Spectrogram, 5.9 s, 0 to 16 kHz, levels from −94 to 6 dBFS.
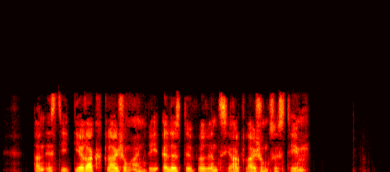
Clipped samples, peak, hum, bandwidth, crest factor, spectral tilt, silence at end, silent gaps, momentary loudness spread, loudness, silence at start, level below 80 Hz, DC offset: under 0.1%; -6 dBFS; none; 7.6 kHz; 22 dB; -4.5 dB/octave; 1.25 s; 1.07-1.11 s; 12 LU; -26 LUFS; 0.55 s; -62 dBFS; under 0.1%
